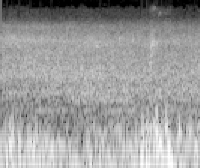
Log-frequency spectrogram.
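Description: Wind buffeting the microphone: a low, uneven rumble.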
